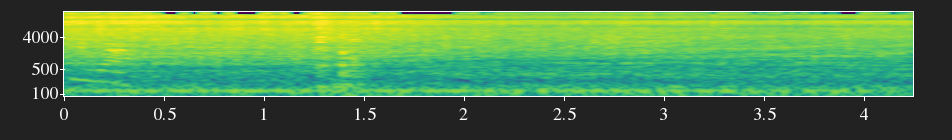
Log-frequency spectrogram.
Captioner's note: sizzling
